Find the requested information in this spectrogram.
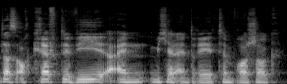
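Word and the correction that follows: Broshog: Tim Brossock, so wird er ja richtig ausgesprochen, ein äh, Thomas Kotzian.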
